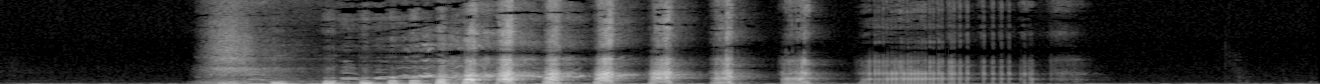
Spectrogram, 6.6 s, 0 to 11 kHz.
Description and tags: Evil Laugh 2
Evil Villian laughter
laugh, evil, baddie, man, villain, voice, male, laughter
